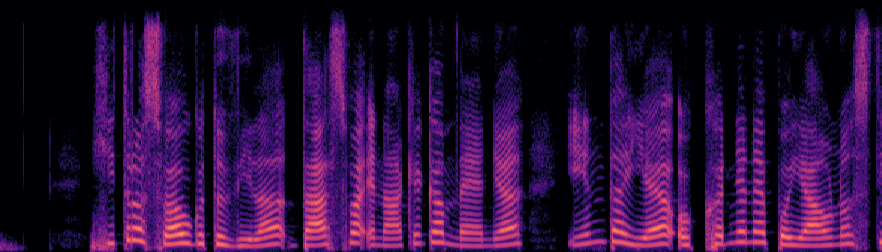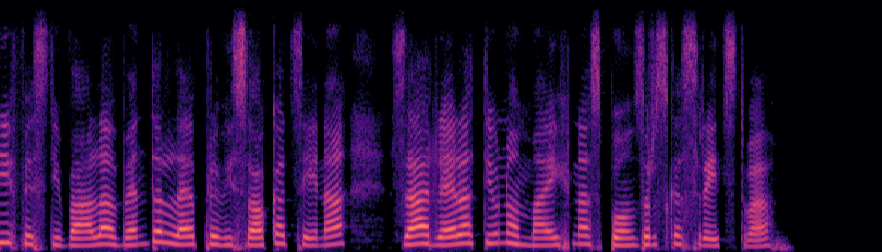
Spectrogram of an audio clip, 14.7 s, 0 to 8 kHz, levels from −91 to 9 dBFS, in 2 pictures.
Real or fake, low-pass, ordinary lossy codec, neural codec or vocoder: real; 7.2 kHz; Opus, 32 kbps; none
